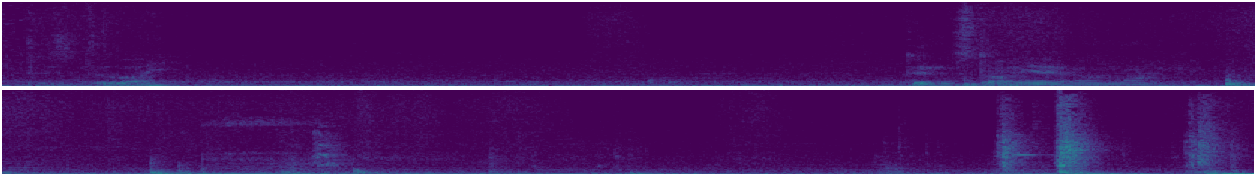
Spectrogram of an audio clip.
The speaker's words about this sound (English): you can close this door.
